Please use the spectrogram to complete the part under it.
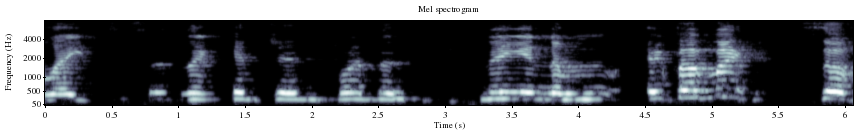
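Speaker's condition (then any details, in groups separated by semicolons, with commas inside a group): Cerebral palsy; atypical gait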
